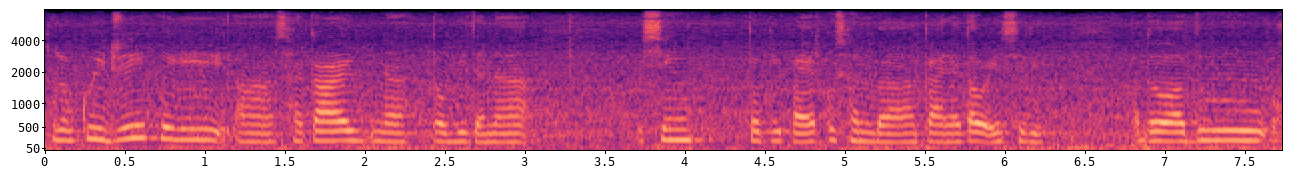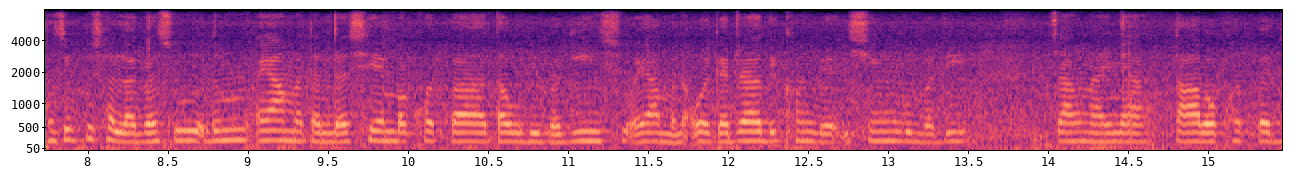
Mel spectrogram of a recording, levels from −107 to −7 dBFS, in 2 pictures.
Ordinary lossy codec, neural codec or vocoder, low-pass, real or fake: none; codec, 16 kHz, 8 kbps, FreqCodec, larger model; none; fake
